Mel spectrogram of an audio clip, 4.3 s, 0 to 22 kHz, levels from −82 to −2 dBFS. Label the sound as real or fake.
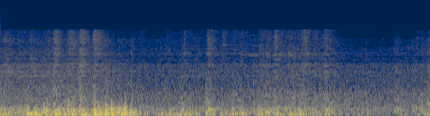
real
